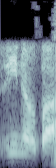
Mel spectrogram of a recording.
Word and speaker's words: Xenobot: We'll take either, but we usually use Xenobot. – Xenobot, okay.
